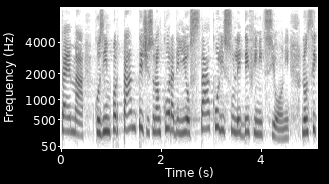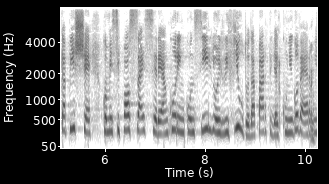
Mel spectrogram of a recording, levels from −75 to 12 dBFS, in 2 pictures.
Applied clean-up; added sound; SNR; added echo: none; none; none; none.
